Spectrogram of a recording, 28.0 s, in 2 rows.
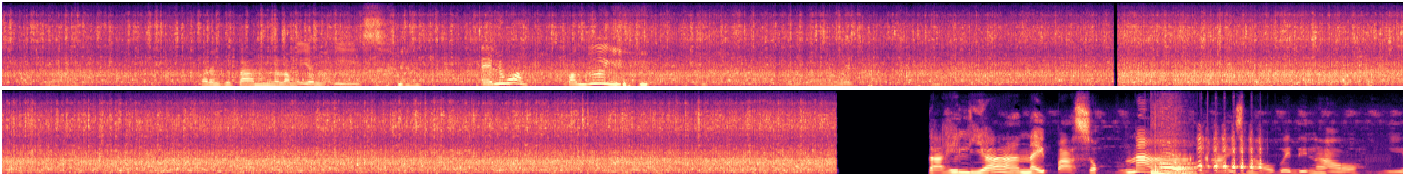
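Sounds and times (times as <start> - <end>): heavy rain on a metal roof: 0.0 - 22.4.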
